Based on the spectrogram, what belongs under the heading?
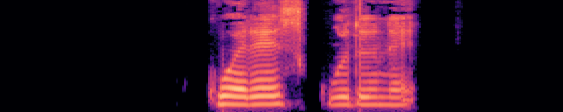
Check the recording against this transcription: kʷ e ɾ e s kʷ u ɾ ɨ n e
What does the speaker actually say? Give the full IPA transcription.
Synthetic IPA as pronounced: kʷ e ɾ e s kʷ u ɾ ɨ n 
